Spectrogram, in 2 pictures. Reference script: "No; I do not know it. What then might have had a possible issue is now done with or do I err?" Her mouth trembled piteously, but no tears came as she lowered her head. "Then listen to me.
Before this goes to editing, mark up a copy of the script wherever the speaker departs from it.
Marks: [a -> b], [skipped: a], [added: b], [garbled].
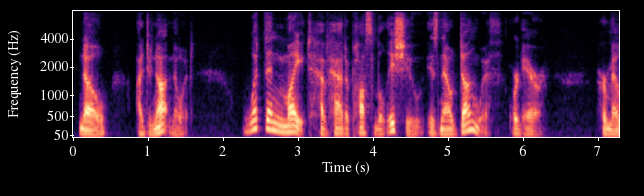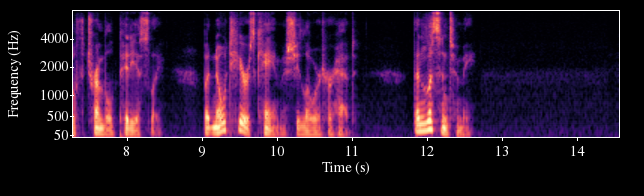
"No; I do not know it. What then might have had a possible issue is now done with or [skipped: do I] err?" Her mouth trembled piteously, but no tears came as she lowered her head. "Then listen to me.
